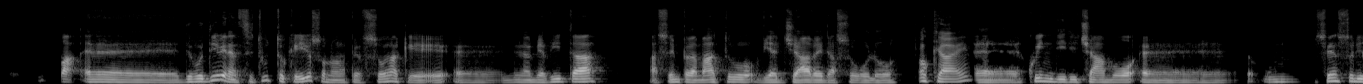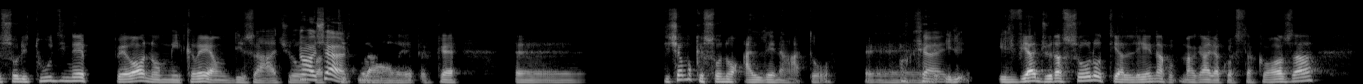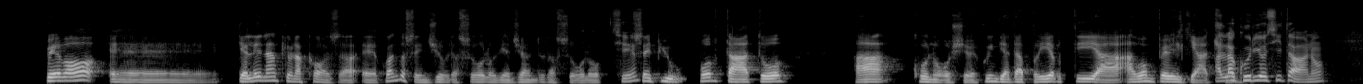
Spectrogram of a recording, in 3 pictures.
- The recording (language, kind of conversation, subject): Italian, podcast, Come si supera la solitudine in città, secondo te?
- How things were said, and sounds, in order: other background noise; drawn out: "ehm"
